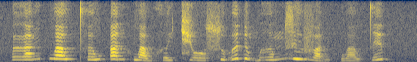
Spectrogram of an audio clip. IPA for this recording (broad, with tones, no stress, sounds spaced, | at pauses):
ɣ a˨˦ ŋ k w a˧ w t̪ʰ ə˨˦ w ʔ a˧ n h w a˧˩ w x ə̤˨˩ j t͡ɕ ɔ̤˨˩ s ṵ˧˥ ə̯ ɗ ə̰˧˨ m ɣ ə˨˦ m z ɨ˧ v a˧˩ ŋ h w a̤˨˩ w t̪ e˦˥ p̚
